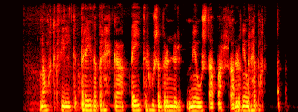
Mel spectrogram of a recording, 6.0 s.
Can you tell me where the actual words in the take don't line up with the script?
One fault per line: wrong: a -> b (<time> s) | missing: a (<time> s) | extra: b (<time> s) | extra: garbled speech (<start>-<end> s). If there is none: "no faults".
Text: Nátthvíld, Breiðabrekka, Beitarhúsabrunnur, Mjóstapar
extra: garbled speech (4.6-5.3 s)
